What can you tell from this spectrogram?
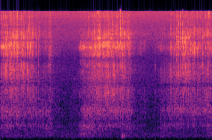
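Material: Silicone.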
